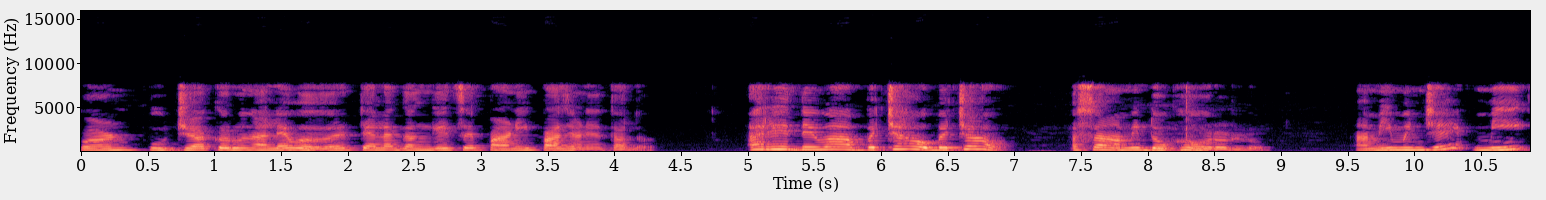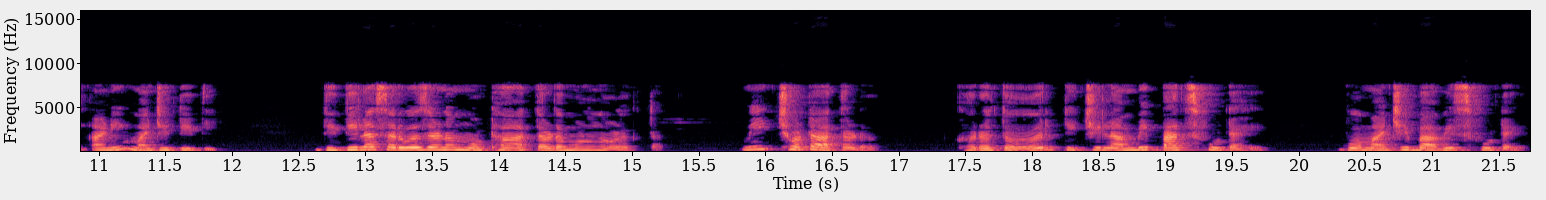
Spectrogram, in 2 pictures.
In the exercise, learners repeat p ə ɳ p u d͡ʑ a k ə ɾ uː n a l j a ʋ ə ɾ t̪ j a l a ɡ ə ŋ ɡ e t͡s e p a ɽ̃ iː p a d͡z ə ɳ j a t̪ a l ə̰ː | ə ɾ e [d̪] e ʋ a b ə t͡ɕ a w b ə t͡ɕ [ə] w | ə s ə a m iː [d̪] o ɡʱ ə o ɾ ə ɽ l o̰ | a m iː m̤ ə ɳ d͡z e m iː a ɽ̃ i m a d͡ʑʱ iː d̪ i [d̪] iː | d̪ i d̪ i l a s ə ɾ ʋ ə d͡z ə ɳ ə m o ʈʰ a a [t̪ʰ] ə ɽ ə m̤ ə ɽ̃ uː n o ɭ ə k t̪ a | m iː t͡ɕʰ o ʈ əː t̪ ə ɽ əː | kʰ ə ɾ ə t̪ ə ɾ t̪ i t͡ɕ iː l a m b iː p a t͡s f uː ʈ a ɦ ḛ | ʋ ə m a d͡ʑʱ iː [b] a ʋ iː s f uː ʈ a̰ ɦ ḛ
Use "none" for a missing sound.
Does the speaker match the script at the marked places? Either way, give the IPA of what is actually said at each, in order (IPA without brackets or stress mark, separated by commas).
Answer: d̪, a, d̪, d̪, t̪, b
